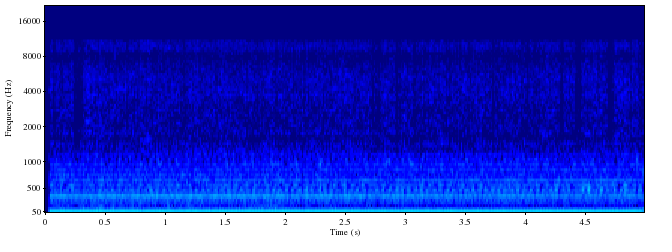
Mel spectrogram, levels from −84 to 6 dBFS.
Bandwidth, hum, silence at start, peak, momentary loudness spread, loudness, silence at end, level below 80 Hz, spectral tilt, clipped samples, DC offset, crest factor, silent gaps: 11.5 kHz; none; 0.05 s; -42 dBFS; 1 LU; -56 LUFS; 0 s; -58 dBFS; -3.5 dB/octave; under 0.1%; under 0.1%; 12 dB; none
